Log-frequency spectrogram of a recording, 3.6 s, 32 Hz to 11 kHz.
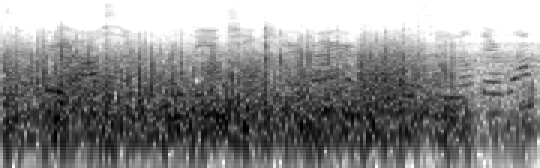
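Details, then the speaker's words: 1950s Knapp Monarch vintage hair blow dryer with worn cord, plugged in and switched on: a steady airy rush with a low motor hum, even and unbroken; the motor spins up and runs normally. "okay so i just turned it on and hopefully you can hear that noise so again it does work"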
